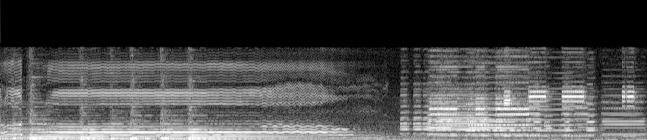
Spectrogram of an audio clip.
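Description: Car horns blare loudly and continuously, several overlapping honks with a wavering, pulsing pitch, then a fresh burst of horns from about six seconds on, with no voices.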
